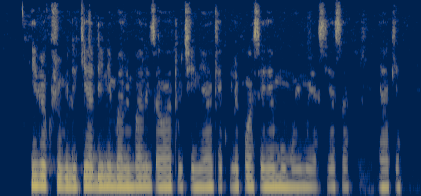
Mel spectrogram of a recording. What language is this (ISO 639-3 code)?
swa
